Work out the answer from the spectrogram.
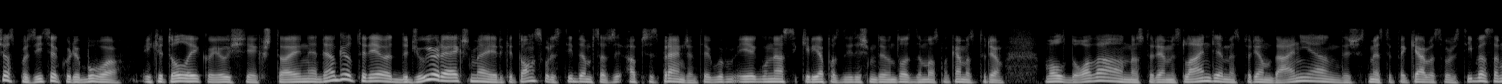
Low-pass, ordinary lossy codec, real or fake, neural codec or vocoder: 5.4 kHz; AAC, 48 kbps; fake; codec, 24 kHz, 0.9 kbps, WavTokenizer, medium speech release version 2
